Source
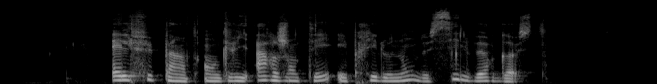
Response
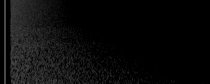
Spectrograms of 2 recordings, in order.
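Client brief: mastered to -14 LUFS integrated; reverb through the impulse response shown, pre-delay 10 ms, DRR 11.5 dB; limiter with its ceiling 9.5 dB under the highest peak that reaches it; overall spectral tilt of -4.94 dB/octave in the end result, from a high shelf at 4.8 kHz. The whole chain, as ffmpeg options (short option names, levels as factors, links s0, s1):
-filter_complex "[0:a]highshelf=f=4800:g=5.5,alimiter=limit=0.0708:level=0:latency=1,asplit=2[s0][s1];[1:a]atrim=start_sample=2205,adelay=10[s2];[s1][s2]afir=irnorm=-1:irlink=0,volume=0.141[s3];[s0][s3]amix=inputs=2:normalize=0,volume=8.91"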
